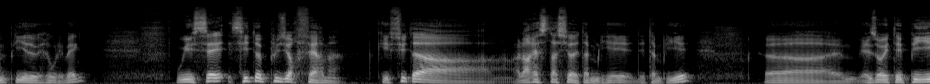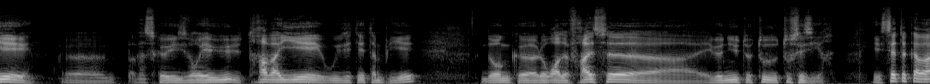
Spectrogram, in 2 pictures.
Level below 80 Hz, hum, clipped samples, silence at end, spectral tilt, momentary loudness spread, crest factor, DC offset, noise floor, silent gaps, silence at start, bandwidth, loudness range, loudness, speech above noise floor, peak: -50 dBFS; none; under 0.1%; 0 s; -5 dB/octave; 17 LU; 22 dB; under 0.1%; -52 dBFS; none; 0 s; 16 kHz; 4 LU; -26 LUFS; 26 dB; -6 dBFS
